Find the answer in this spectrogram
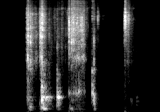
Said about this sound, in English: So in your ice bucket, use the scoop and load up your shaker. The top? I might say go at least halfway.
